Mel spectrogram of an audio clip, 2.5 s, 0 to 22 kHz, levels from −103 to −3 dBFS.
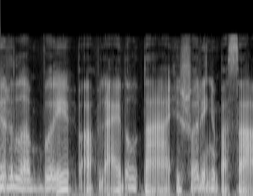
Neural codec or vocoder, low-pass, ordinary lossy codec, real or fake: autoencoder, 22.05 kHz, a latent of 192 numbers a frame, VITS, trained on many speakers; 9.9 kHz; AAC, 64 kbps; fake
